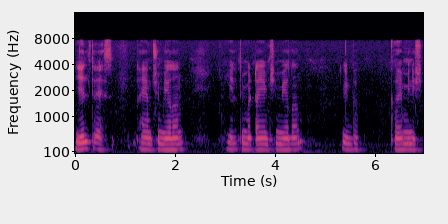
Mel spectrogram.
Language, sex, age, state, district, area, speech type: Kashmiri, male, 30-45, Jammu and Kashmir, Bandipora, urban, spontaneous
